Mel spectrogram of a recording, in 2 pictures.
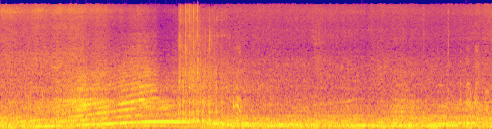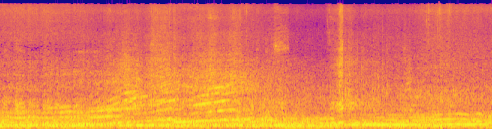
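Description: Exotic sports car engines running as a line of cars pulls out slowly. The revs rise and fall about two seconds in and again around twelve seconds in, over a steady engine drone.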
